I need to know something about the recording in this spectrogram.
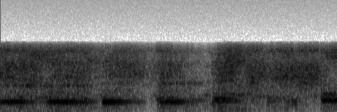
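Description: A large group of schoolchildren singing a song together in unison, one melody of held notes with short breaks between phrases.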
